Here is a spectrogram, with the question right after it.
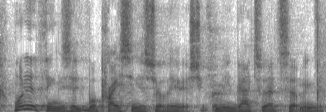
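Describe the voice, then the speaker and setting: A man's voice with very wide pitch swings, amid noticeable background noise and audible room echo. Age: 60s. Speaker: winery owner. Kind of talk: interview. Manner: halting, many repeated words.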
